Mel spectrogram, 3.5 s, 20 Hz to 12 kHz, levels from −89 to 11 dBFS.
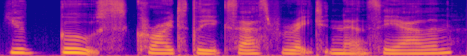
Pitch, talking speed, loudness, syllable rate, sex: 215 Hz, 120 wpm, -17 LUFS, 4.4 syllables/s, female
